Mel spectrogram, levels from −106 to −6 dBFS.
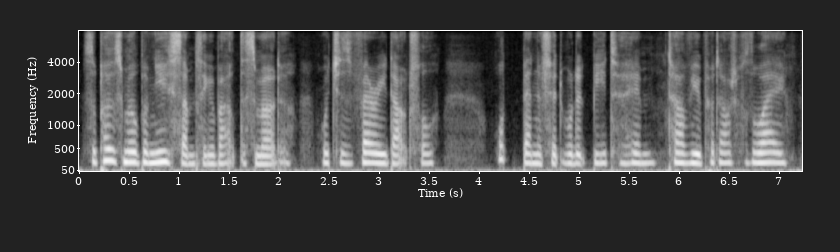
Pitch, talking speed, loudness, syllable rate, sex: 200 Hz, 200 wpm, -18 LUFS, 6.1 syllables/s, female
